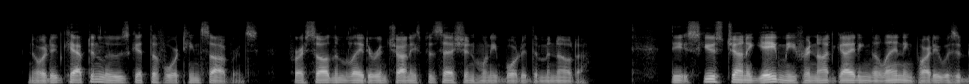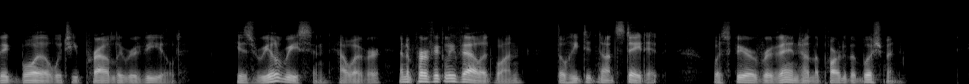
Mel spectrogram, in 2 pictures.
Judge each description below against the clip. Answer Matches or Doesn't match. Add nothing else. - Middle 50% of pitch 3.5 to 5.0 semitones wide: Doesn't match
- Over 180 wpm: Matches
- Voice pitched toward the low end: Matches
